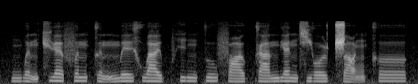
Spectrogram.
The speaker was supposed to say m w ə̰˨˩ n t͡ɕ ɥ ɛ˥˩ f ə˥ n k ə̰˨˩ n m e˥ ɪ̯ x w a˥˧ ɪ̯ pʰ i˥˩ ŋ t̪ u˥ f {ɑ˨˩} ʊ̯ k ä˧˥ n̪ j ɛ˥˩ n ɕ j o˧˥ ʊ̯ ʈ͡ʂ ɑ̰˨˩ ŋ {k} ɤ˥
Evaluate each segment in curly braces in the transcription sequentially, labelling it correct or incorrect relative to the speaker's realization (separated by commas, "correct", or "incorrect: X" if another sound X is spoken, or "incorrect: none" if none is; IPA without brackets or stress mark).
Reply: incorrect: ɑ˧˥, incorrect: kʰ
